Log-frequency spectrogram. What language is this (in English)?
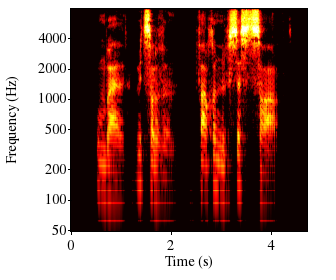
Kabyle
